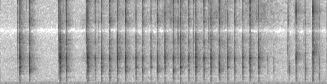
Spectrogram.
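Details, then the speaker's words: Stock stabilizers rattle badly on a new GMMK Pro keyboard build, tested before stab replacement: irregular sharp key clicks with thin tinny clatter on some strokes; that does not sound good at all. "That does not sound good at all."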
